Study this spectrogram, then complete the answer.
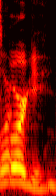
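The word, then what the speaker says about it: Borghi: Oh yeah, Max Borgi.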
